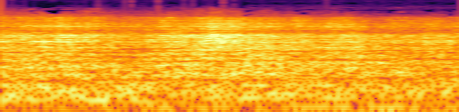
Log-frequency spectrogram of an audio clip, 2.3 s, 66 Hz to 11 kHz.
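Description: Ryanair Boeing 737 twin-jet climbing away: a steady, deep jet engine rumble.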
